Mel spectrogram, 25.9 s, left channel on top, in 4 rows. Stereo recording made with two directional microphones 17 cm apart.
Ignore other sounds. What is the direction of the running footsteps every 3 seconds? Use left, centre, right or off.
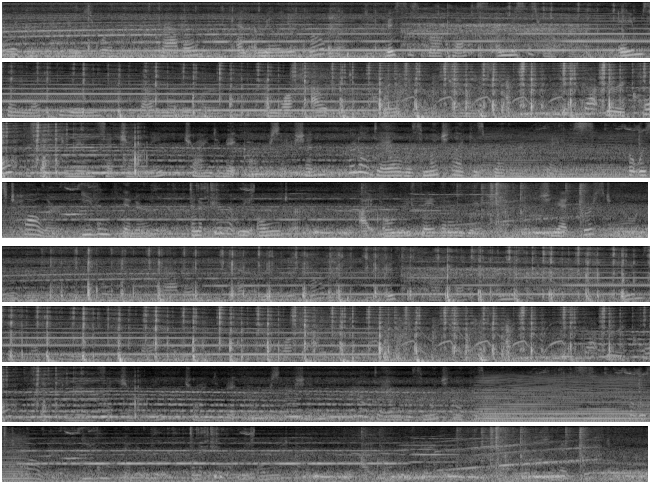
right, right, right, centre, left, off, off, off, off.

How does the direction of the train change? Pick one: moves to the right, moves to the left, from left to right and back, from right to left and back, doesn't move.
doesn't move.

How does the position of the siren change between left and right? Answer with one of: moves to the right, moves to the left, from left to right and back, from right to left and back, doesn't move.
moves to the right.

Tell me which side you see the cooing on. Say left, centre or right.
centre.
